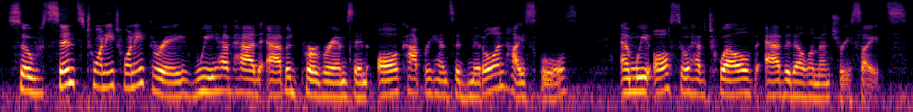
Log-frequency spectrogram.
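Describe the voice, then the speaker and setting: A woman hosting an interview in a slightly low voice. She introduces guests and asks friendly, prepared questions. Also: normal speed, slight background noise. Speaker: interview host.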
